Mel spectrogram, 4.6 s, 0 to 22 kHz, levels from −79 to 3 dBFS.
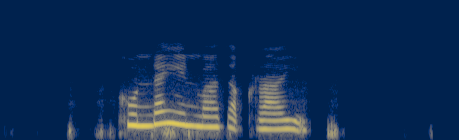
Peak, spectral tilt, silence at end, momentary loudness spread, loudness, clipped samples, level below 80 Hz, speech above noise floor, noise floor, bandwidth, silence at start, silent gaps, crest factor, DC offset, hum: -4 dBFS; -9 dB/octave; 1.2 s; 23 LU; -16 LUFS; under 0.1%; -54 dBFS; 75 dB; -89 dBFS; 5.2 kHz; 1 s; none; 14 dB; under 0.1%; none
